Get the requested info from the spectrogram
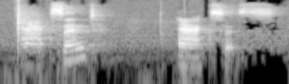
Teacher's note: the stress for accent and access, it falls on the first syllable.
